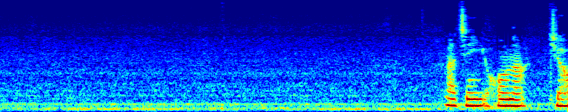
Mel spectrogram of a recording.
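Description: A crochet hook softly draws yarn through loops.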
